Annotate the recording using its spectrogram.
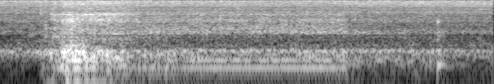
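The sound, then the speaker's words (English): An overflowing dishwasher churns with a steady, low mechanical hum and rumble, spilling water everywhere after the garbage disposal was not run. There is a louder surge of whooshing water near the start, then a continuous droning motor sound with no talking. “My dishwasher's overflowing and it's making noises.”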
